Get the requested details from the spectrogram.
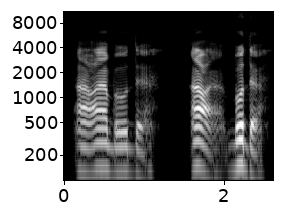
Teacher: দাল সাকিনে কলকলা প্রতিধ্বনি সৃষ্টি করে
